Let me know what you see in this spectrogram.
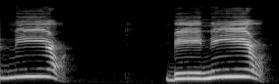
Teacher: اب یہ عین ساکن ہے جس کا مطلب ہے کہ نون کو ہم نے اب عین کے ساتھ ملانا ہے، عین کی آواز نکالتے ہوئے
